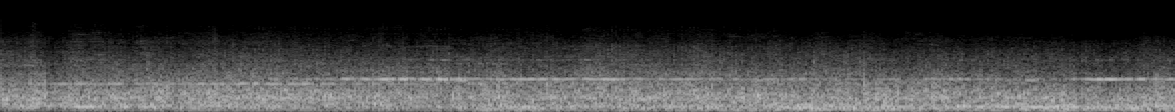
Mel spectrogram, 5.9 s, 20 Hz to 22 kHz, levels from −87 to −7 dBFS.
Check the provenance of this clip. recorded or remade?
recorded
